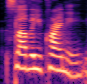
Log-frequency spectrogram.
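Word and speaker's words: Slava Ukraini (Слава Україні): Slava Ukraine hang on how do you pronounce it I actually wrote this down um, Slava Ukraini you know the the kind of uh,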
